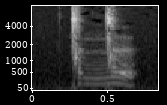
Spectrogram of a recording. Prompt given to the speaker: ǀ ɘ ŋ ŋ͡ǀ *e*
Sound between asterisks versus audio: incorrect: ɘ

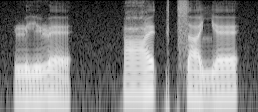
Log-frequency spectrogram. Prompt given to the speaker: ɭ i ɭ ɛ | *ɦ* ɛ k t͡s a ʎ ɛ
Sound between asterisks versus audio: incorrect: ʕ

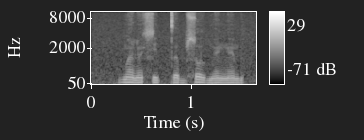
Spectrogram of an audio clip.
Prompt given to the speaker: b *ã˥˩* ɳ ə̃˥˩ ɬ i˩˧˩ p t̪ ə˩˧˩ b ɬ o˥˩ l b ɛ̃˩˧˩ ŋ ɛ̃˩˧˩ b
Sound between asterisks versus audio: correct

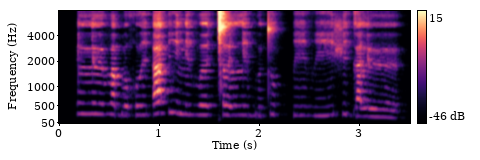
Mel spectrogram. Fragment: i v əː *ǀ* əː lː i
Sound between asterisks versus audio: correct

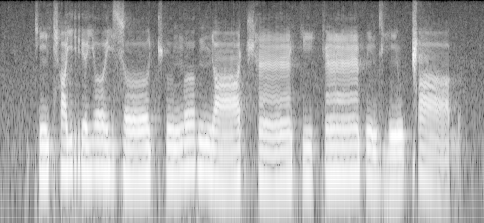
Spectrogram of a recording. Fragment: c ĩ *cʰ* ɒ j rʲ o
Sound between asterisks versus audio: correct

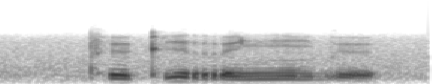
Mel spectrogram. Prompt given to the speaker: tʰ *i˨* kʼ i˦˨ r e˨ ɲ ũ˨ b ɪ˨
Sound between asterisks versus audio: incorrect: ɪ˨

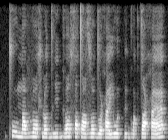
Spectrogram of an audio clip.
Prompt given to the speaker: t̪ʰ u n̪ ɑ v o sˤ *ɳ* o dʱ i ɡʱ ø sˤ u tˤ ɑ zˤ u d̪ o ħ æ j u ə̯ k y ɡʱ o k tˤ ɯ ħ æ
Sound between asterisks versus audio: correct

